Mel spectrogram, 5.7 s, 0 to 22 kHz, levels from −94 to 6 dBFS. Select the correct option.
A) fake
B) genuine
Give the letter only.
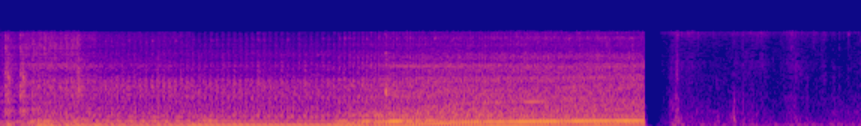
B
